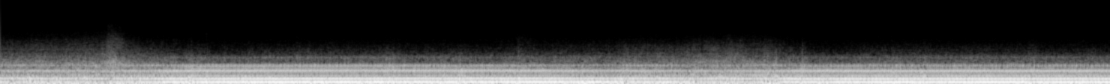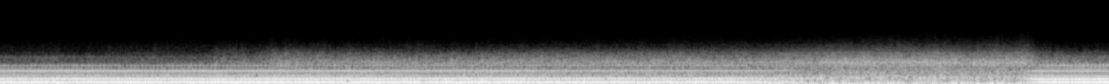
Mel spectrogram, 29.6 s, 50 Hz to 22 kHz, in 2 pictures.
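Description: Car engine held at steady revs, a constant loud drone. About 26 seconds in it eases off briefly, then comes back and starts to climb in pitch as the car accelerates at the very end.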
